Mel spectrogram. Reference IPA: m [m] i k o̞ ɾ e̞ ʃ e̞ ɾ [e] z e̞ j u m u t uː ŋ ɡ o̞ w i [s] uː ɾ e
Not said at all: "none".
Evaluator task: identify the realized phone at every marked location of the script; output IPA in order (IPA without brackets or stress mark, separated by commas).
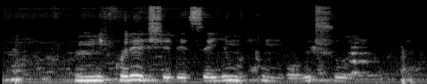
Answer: m, e, ʃ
